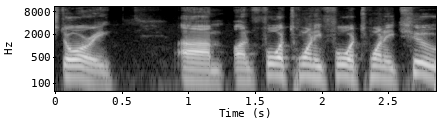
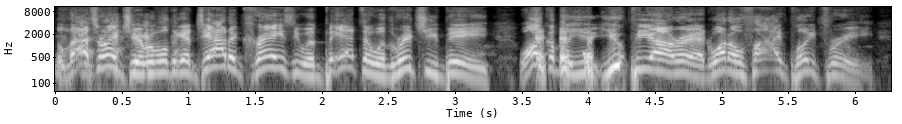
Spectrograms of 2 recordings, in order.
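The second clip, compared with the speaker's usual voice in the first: loud, high, on-air radio DJ voice; 7 semitones higher, 6 dB louder than usual. Co-host doing an on-air bit, radio announcer voice. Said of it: "that's my radio voice".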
